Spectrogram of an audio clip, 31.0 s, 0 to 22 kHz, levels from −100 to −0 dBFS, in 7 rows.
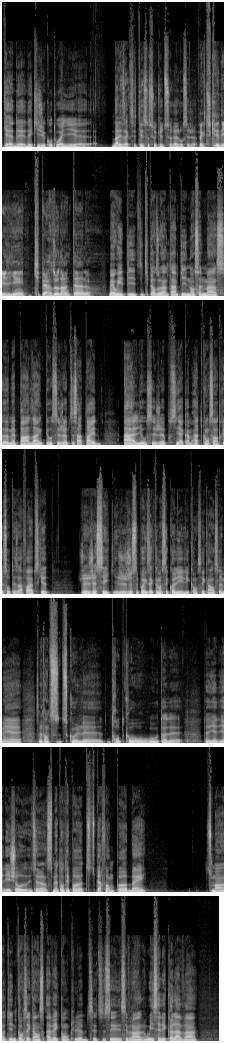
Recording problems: none

